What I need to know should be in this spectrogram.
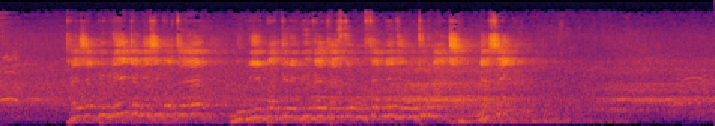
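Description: A large stadium crowd roars and cheers loudly, then quiets.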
